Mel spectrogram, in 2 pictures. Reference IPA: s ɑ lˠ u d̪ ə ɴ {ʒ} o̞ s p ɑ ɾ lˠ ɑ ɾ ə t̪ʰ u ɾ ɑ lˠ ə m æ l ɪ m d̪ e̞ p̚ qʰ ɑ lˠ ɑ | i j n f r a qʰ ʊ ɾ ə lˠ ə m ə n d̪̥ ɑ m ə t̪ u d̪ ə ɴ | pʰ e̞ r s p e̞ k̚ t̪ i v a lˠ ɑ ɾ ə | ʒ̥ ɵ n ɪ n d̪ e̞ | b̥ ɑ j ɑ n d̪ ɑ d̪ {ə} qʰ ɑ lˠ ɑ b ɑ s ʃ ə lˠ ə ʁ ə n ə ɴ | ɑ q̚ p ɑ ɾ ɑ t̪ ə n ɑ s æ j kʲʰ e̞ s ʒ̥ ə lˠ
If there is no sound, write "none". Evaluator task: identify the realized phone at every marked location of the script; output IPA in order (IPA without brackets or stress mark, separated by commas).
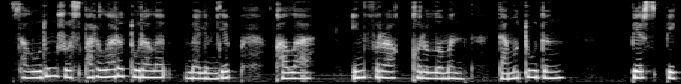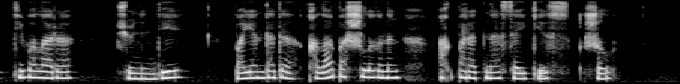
ʒ, ə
